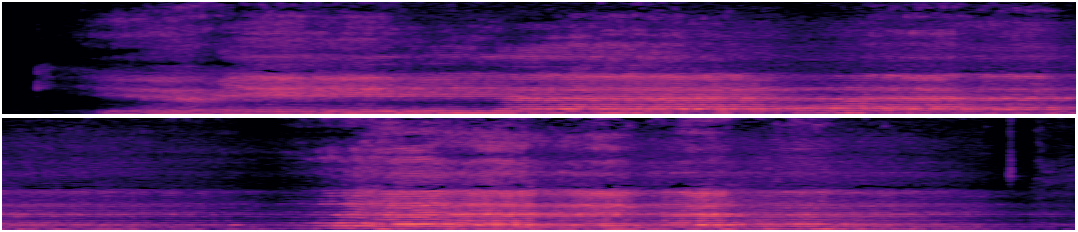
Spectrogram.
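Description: Chanted vocal music with long held notes over a steady low drone, beginning about half a second in; a new phrase swells about two-thirds of the way through, and it fades near the end.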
